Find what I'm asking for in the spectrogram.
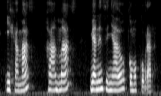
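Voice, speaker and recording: With a Mexican accent, a woman speaks at a fairly high pitch. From Mexico. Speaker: career content creator. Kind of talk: motivational talk to camera. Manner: conversational.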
